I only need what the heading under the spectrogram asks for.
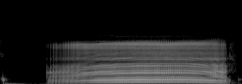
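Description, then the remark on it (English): A person imitates a cow with one long, steady moo, loud and held for nearly two seconds with no other sounds around it. “Yeah, give us your moo.”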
